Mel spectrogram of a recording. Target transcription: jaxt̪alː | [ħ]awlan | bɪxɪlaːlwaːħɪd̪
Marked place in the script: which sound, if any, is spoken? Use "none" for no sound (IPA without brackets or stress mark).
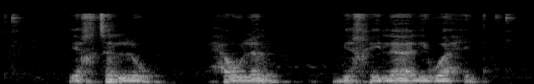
ħ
